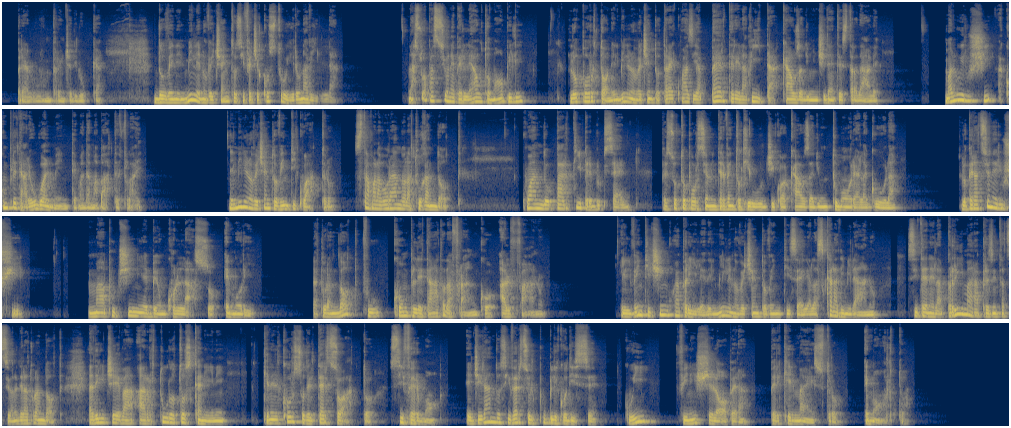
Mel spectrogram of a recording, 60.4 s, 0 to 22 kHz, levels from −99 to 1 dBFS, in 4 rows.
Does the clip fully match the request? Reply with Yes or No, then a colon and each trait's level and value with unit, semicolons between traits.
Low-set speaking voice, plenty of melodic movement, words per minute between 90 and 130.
Yes: low, 125 Hz; wide, 6.1 semitones; average, 120 wpm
